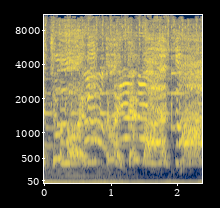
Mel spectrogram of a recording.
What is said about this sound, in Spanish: Fue en la madrugada cuando terribles gritos lo despertaron.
